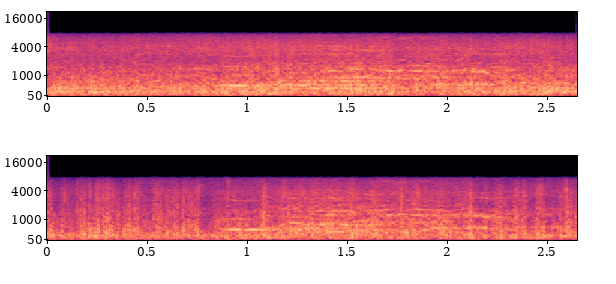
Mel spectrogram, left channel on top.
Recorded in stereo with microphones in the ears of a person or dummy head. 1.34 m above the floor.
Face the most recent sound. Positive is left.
turn(degrees=-20)  # may be behind; listen again after turning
